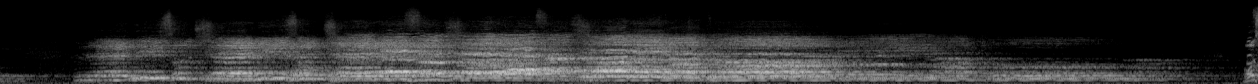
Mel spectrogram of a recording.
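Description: Mixed chorus singing unaccompanied (a cappella) in a resonant concert hall. The choir enters after a short silence about a second in, with sharp 's' sibilants, swells, then fades away near the end.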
